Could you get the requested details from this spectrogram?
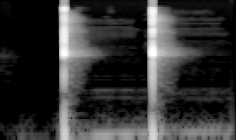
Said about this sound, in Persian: صدای عجیبی توی سرش پیچید شبیه بشکن زدن بود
